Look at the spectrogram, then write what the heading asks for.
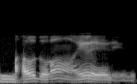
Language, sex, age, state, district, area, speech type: Kannada, male, 60+, Karnataka, Bangalore Rural, urban, conversation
